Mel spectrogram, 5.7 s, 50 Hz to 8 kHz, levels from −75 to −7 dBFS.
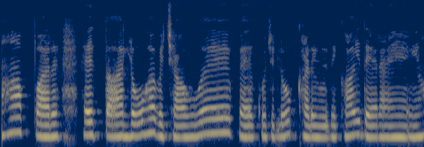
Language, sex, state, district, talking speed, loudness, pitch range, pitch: Hindi, female, Chhattisgarh, Raigarh, 190 wpm, -32 LUFS, 190-220 Hz, 200 Hz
